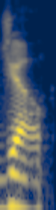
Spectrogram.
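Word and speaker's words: DJO: of beginning his name is D Joe it's pronounced Joe but it's DJ o that sounds dumb any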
